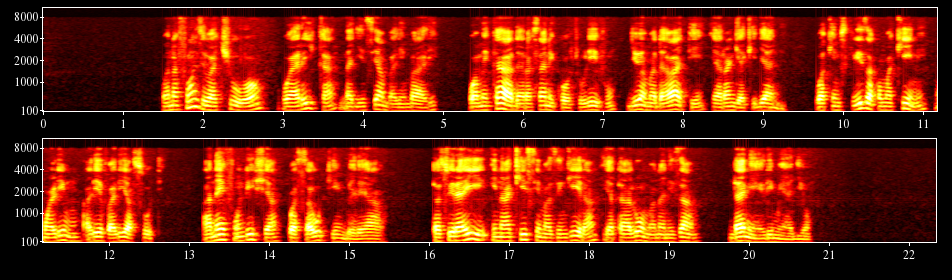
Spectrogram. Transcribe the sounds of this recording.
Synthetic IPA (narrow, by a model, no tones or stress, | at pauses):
wanafunziwat͡ʃuɔ | waɾikanaʄinsiambalimbali | wamɛkaːɗaɾasanikwautulivuʄuːjamaɗawatijaɾaŋɡijakiʄani | wʔakim̩si̥kilizakwamakinimwalimua̰liɛvaliasuti̥ | a̰najɛfundiʃakwasautʰimbɛlɛjaɔ | taswiɾahiːʔinakisimaziŋɡiɾajataːlumananizamu | ndanijaɛlimujaʄuː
